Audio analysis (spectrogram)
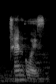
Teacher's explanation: The n becomes m before b. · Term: assimilation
